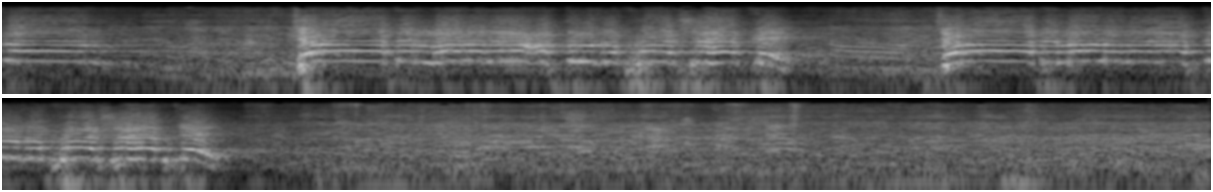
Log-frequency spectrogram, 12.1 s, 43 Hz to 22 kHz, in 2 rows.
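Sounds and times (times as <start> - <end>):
low chatter of voices: 7.3 - 12.0.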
